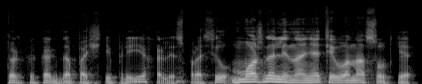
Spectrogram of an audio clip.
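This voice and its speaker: A man narrating a first-person fantasy audiobook in a wry, expressive way. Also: low voice, normal speed, gravelly.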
